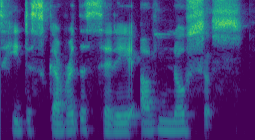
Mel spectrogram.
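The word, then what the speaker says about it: Knossos: discovered the city of gnosis I think the K is silent okay one of the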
